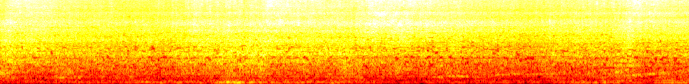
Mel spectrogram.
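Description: Rice batter for hariyali uttapam hits a hot tawa with a steady broad hiss and sizzle, continuous and fairly loud throughout, with no voices.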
